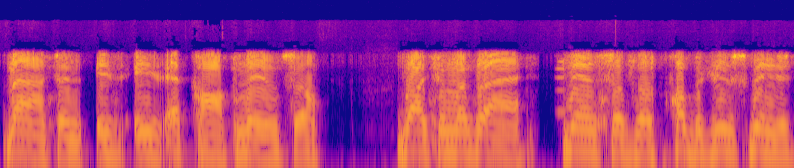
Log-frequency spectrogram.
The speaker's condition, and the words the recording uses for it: Stroke. So the reason that your voice isn't clear is because, is there some paralysis?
